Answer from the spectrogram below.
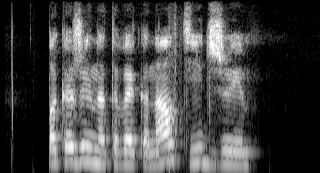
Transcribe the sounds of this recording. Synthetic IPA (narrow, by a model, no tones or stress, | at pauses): pɐkɐʐɨnɐt̪ɛvɛkɐnalˠtʲid̪ʐɨ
